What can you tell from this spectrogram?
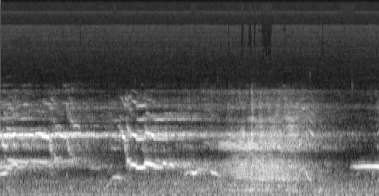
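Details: Singing humpback whale: overlapping high whistles and falling swoops, then a dense pulsed, rasping moan near five seconds and a steady mid tone at the close, with low rumbling beneath.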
